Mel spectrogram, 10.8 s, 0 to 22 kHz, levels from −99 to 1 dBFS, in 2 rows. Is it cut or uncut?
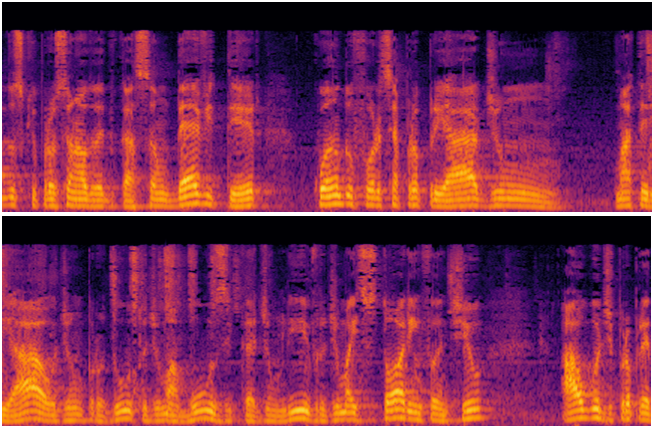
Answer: uncut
